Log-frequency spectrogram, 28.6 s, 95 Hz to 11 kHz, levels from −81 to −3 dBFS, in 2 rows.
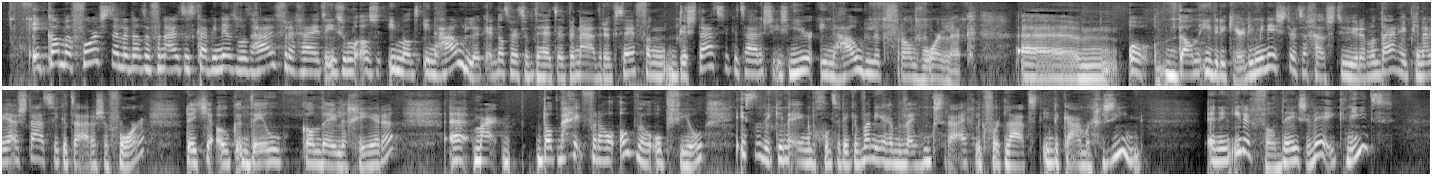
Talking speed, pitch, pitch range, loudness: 195 wpm, 200 Hz, 175-245 Hz, -16 LUFS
